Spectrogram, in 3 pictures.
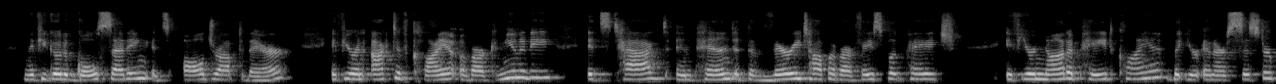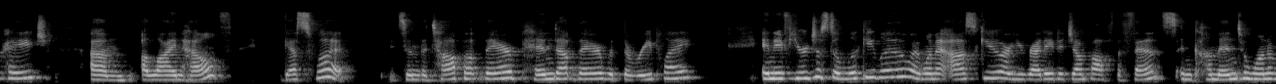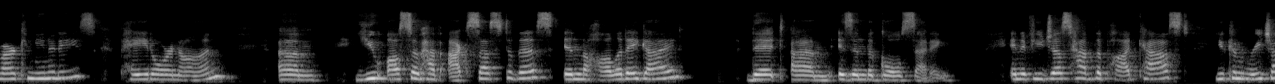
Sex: female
